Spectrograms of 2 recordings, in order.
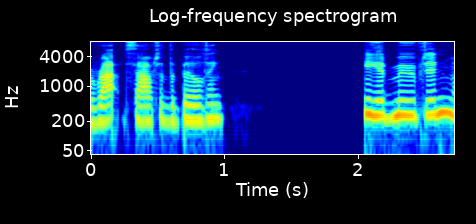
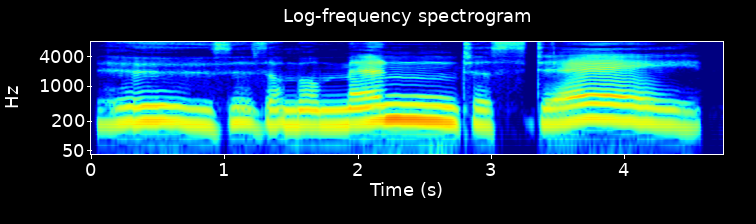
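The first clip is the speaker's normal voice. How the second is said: low, slow, growling spirit voice; 5 semitones lower, much slower than usual. A narrator's reading. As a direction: drawl it like an ancient beast. Voicing December.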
